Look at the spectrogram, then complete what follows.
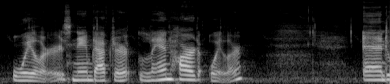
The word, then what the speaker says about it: Euler: is called the euler number and it is pronounced euler's named after lanhard euler and we call this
